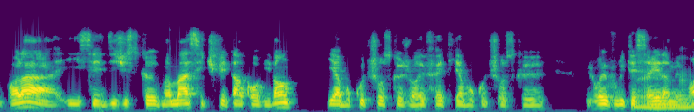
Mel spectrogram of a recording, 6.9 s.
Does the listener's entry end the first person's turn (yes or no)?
no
